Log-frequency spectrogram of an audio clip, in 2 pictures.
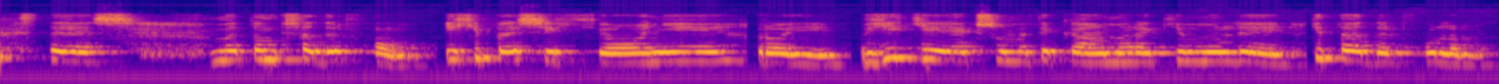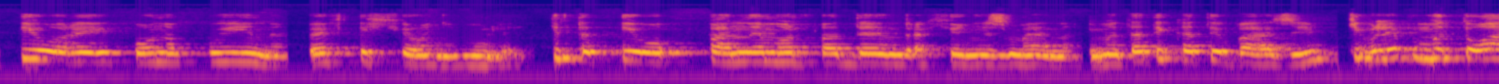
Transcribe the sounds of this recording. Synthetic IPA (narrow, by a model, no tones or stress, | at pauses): xθesme̞t̪o̞ŋksɐðelfo̞muiçipesiço̞ɲipɾo̞ivʝiceekso̞me̞t̪ikɐme̞ɾɐce̞muleicit̪ɐːðelfulɐmut̪io̞ɾe̞ɐiko̞nɐpuine̞peft̪iço̞ɲimulḛjcit̪ɐt̪iopɐnemo̞ɾθɐðe̞nd̪ɾɐço̞ɲizme̞nɐme̞t̪ɐt̪ikɐt̪evɐzicevle̞pume̞t̪o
